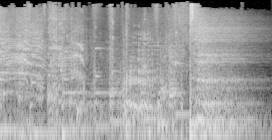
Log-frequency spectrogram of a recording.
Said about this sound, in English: And that brings us to... Stereotypical Animal Podcast Theme Song. Here to bring you to conservation news.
